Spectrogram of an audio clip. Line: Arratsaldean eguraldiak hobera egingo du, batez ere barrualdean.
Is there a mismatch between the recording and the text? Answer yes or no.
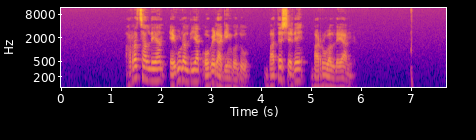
no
